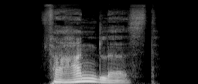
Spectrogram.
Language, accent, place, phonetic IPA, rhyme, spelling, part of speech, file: German, Germany, Berlin, [fɛɐ̯ˈhandləst], -andləst, verhandlest, verb, De-verhandlest.ogg
- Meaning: second-person singular subjunctive I of verhandeln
